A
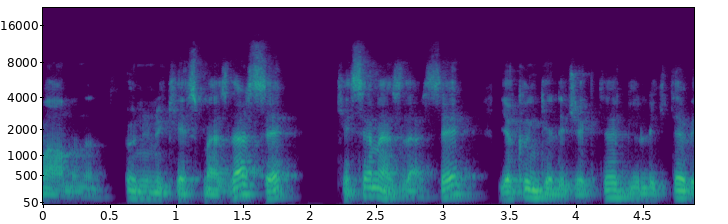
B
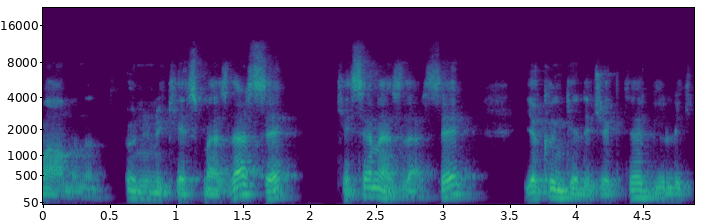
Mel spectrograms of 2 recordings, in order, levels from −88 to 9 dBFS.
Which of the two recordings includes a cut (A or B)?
A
